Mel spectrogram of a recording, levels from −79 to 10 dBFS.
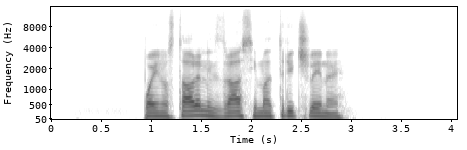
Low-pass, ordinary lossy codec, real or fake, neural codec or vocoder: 14.4 kHz; none; fake; autoencoder, 48 kHz, 32 numbers a frame, DAC-VAE, trained on Japanese speech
